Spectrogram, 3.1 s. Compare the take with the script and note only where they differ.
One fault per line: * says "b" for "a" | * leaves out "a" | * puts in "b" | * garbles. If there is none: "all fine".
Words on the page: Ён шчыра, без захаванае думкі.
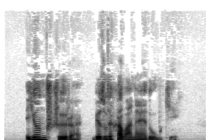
all fine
